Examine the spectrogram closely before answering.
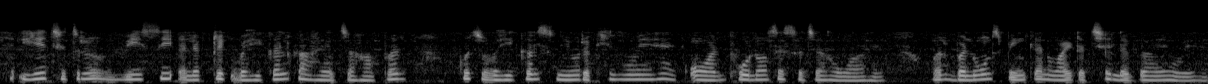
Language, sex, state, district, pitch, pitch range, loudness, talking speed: Hindi, female, Maharashtra, Dhule, 210 Hz, 190-235 Hz, -32 LUFS, 150 wpm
